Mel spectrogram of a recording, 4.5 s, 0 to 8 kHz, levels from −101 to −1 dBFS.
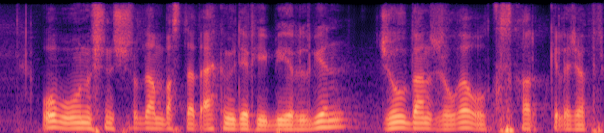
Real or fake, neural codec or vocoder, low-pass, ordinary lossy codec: fake; codec, 16 kHz, 1 kbps, X-Codec, WavLM features, trained on Multilingual LibriSpeech; 7.2 kHz; none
